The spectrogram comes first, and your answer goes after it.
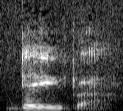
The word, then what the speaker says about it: deva: The E in English is a semi-diphthong and pronounced as in the word day, hence deva.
